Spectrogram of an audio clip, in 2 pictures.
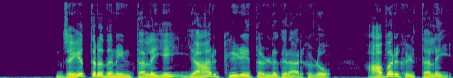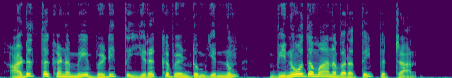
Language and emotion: Tamil, neutral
